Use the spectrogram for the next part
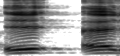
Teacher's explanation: कंठ तालु से बोलाता है, मिलके बोलाता है कंठ तालु से। कंठ तालव्य आपको ऑप्शन में मिलेगा, कंठ तालव्य।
